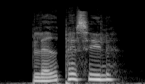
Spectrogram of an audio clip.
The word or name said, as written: bladpersille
